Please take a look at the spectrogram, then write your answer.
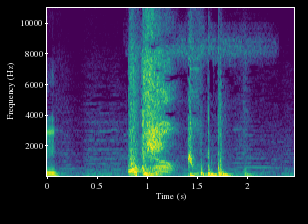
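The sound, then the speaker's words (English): A heavy punch sound effect lands with a sharp, close whack, followed about half a second later by a quick flurry of smaller thwacking hits, then fading quiet. “Punch a dummy Hayden in the face for always punching me.”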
